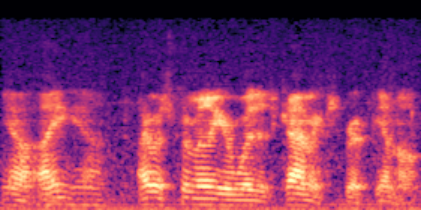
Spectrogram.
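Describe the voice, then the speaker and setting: An older man, a father, reminiscing haltingly with many fillers and restarts, on an old VHS home video recording. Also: lowish voice, sharp tone. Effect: old VHS home video sound. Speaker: father being interviewed. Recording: echoey, distant, hissy VHS tape.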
